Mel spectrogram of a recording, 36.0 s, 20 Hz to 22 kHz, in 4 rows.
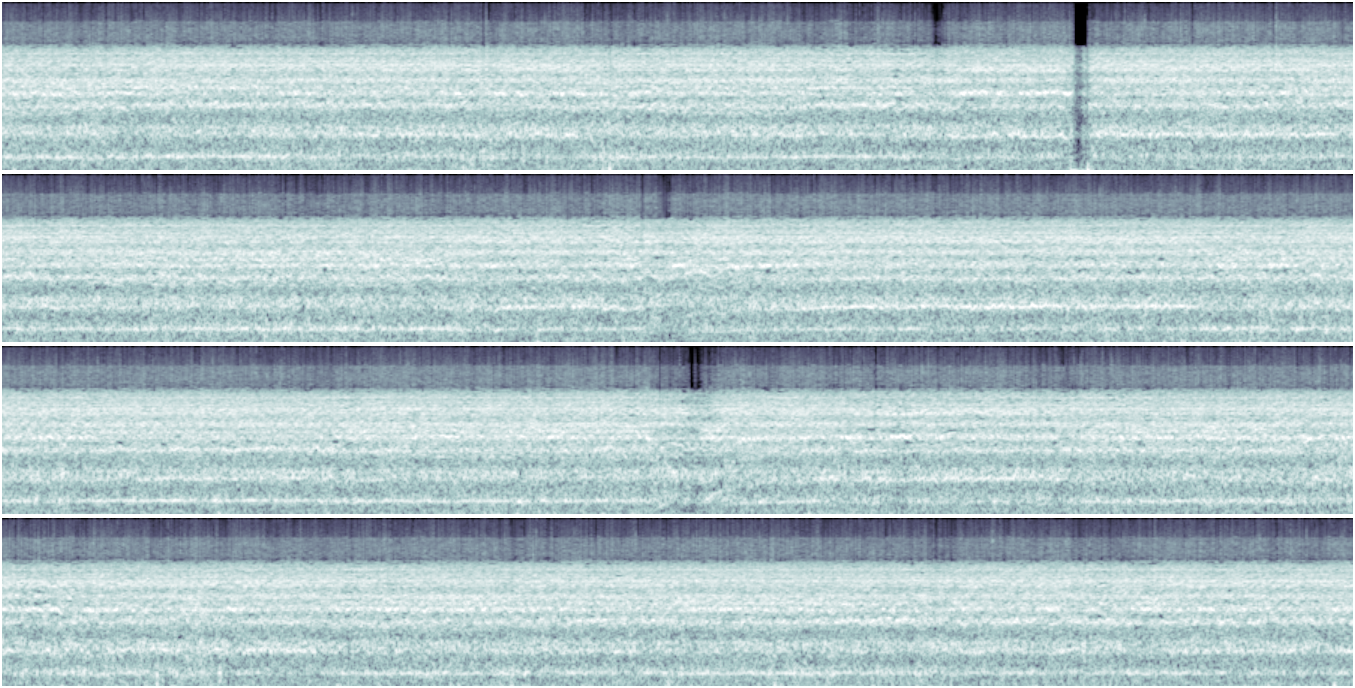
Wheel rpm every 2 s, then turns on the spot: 220, 230, 220, 220, 230, 210, 210, 230, 230, 230, 210, 180, 220, 210, 220, 220, 220, 230.
none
